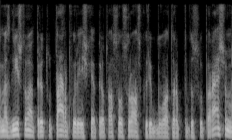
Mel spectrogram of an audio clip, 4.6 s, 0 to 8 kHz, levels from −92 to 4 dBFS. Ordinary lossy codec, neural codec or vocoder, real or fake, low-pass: MP3, 64 kbps; none; real; 7.2 kHz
